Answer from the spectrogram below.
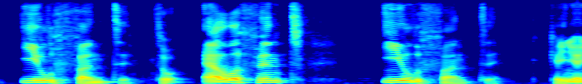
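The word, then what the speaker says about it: elefante: When you have it as the first letter, the as the e in the first syllable, it's going to sound like the e in eel. Elephante.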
